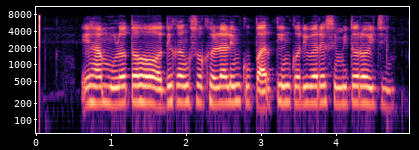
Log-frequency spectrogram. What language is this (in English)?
Odia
